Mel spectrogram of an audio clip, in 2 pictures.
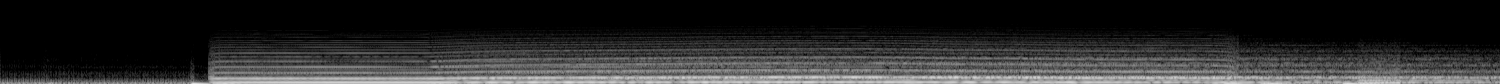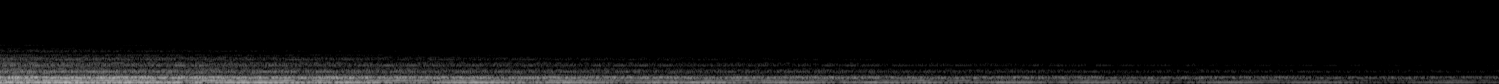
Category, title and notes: Soundscapes > Synthetic / Artificial
sfx5 = Plaintive Sci Fi Droning in a Canyon
Another DIY electronics build: this one, properly tuned, drones with a weird double voice. I captured this clean sample and added heavy reverb. Sounds like something has gone terribly wrong on some faraway planet.
drone, soundscape, ambient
